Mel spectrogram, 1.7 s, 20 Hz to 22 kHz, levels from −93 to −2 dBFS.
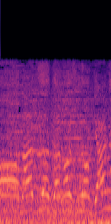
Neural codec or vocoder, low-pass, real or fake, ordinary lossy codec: none; 7.2 kHz; real; none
